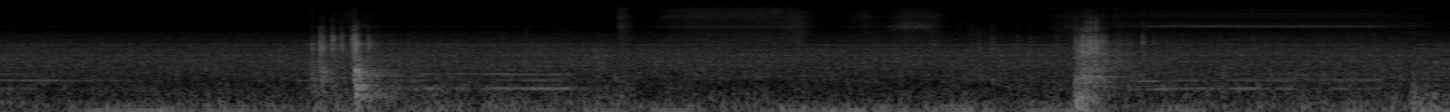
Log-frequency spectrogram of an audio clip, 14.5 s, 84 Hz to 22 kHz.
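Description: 2018 Cat 320 tracked excavator's diesel engine running steadily, with a shifting hydraulic whine as the boom and arm move and the bucket is lowered to the ground. Two loud metallic clunks stand out, one about three and a half seconds in and one about eleven seconds in.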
